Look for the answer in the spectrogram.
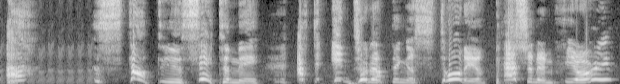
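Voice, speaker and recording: A man's voice: high voice, wildly swooping pitch, a little slow, pushed and bright, husky, no room sound, voice pushed up, full character voice. A man voicing a pompous, boastful male adventurer who talks in a grandiose, theatrical way. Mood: indignant.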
